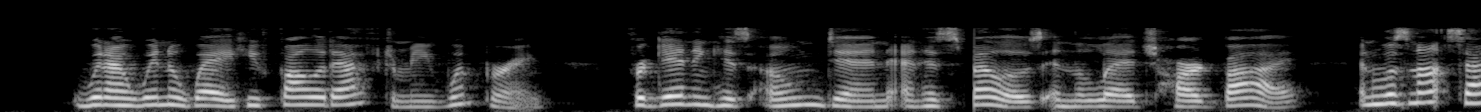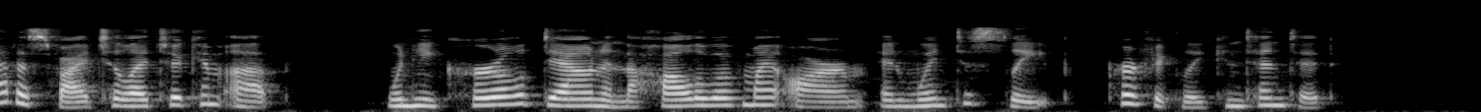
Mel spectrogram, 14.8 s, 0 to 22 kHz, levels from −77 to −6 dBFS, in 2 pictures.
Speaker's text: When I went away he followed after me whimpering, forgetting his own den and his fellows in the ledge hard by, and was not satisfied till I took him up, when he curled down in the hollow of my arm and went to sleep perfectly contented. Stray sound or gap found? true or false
true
